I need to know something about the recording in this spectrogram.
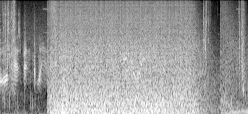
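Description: A rifle fires a long, loud burst of rapid shots.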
